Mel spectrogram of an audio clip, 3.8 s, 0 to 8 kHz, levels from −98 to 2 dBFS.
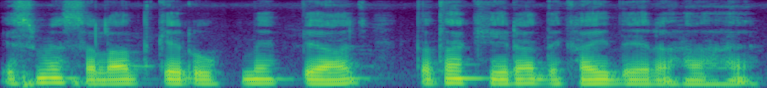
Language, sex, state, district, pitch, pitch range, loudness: Hindi, male, Uttar Pradesh, Lalitpur, 100 Hz, 100-110 Hz, -18 LUFS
